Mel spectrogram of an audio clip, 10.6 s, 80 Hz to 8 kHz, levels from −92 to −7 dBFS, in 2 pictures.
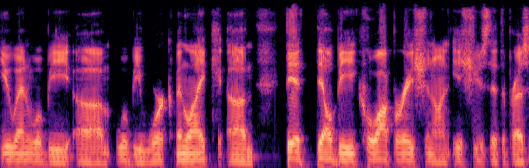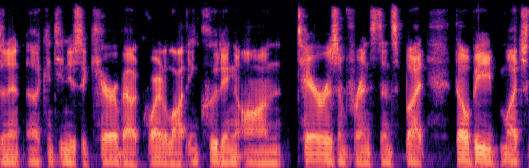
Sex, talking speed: male, 195 wpm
